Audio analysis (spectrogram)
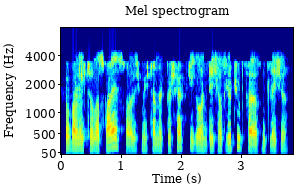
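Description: A man's voice: medium pitch, brisk. A man in a casual phone argument, giving terse, unfazed contradictions. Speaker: scam baiter. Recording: dry, tinny phone-band sound.

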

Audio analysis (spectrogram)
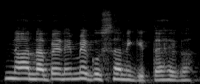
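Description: A woman's voice: a little high, quick pace, a little hiss or hum, lightly acted. A woman playing a polite young woman who has come to help her sick sister and speaks reassuringly.

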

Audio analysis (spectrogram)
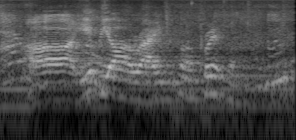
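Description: A man's voice: on the high side, sing-song, unhurried. An older man preaching an impassioned, colloquial sermon, emphatic and repetitive, stumbling over words in bursts. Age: older, 60s or 70s. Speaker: pastor preaching. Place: indoor church sanctuary, pacing before congregation. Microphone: distant camera in the room. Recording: echoey church hall from far off, loud congregation.

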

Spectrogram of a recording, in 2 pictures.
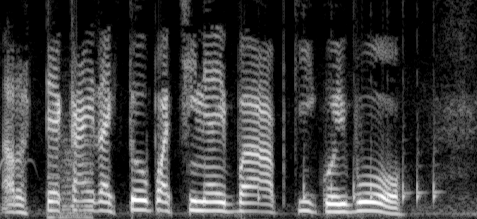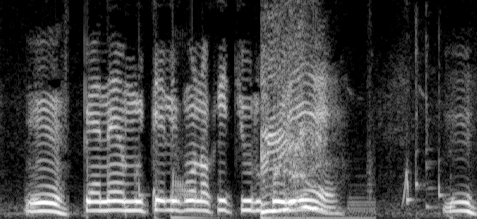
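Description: A man voicing a brash, boastful young village man in a comic cartoon, with a Purulia Bengali accent and a pitched-up, slangy delivery. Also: flat delivery, a little slow, over music. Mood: desperate, grumbling.

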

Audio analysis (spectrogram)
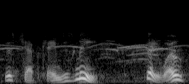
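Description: An actor playing an indignant, well-spoken British agent in an old-time radio adventure, formal and self-assured. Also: male voice, a little high, huge pitch swings, a little fast. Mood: accusing, assured. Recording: muffled, noisy vintage radio recording.

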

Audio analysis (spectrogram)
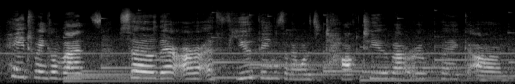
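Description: High-voiced young woman vlogging, slightly distant mic. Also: fairly even intonation, moderate pace, over loud music. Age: 20s. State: slightly off voice from a cold. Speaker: vlogger, channel host. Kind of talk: casual vlog chat to viewers. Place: small cluttered room at home.

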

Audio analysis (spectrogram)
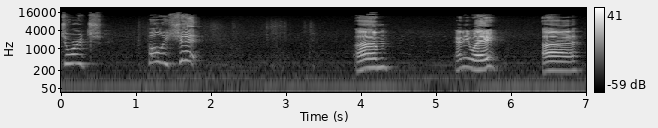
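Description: A young man giving casual, profanity-laden gameplay commentary, excitable and often talking to himself as he plays. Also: high-pitched. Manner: excitable, swears freely, talks to himself. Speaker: gaming YouTuber. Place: small room at home.

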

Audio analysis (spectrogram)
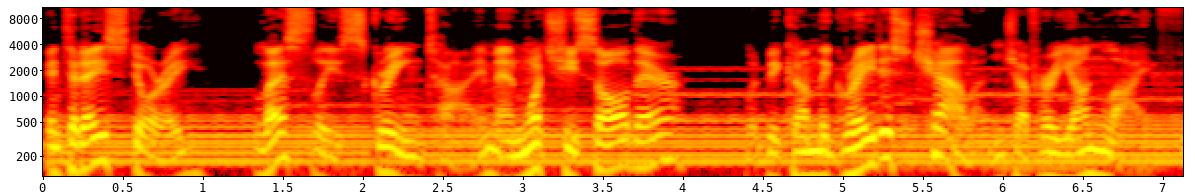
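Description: Animated man hosting, music behind. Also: mid-range voice, unhurried. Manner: dramatic storyteller delivery. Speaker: host and narrator. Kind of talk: scripted podcast narration.

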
